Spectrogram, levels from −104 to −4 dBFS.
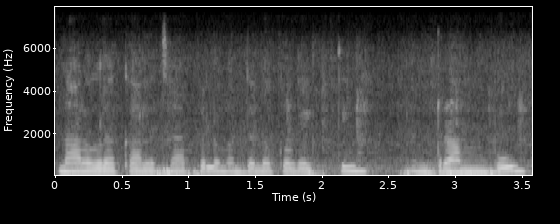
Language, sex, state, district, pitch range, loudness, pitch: Telugu, female, Andhra Pradesh, Krishna, 200-215 Hz, -29 LUFS, 205 Hz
